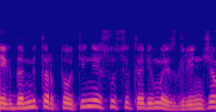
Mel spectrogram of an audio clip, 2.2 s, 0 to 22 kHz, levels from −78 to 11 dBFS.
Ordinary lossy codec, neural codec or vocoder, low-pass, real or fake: Opus, 32 kbps; none; 7.2 kHz; real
